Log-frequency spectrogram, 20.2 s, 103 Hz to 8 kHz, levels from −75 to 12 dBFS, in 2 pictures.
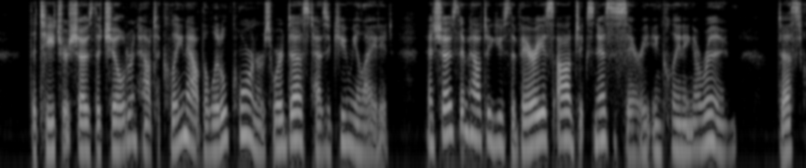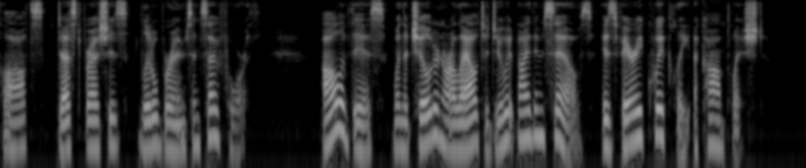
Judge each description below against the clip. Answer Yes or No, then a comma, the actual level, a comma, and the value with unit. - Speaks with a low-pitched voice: No, medium, 185 Hz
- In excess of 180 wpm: No, average, 160 wpm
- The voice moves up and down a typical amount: Yes, average, 4.4 semitones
